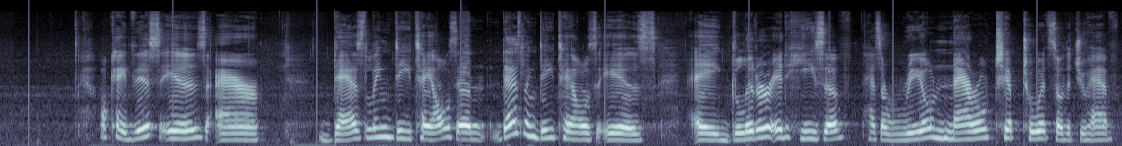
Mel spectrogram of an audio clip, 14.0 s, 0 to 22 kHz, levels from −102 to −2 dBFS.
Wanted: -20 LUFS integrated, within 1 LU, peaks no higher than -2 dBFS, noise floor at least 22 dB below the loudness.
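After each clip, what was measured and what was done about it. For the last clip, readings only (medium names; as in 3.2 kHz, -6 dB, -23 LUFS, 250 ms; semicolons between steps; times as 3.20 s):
clicks found 8; loudness -22.0 LUFS; peak level -6.5 dBFS; loudness target -20.0 LUFS
-> de-click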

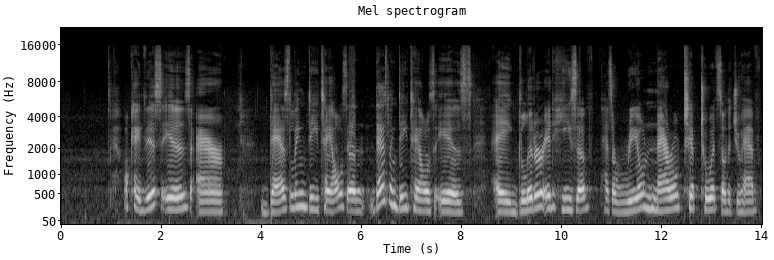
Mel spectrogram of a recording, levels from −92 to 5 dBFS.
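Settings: clicks found 0; loudness -22.0 LUFS; peak level -9.5 dBFS; loudness target -20.0 LUFS
-> trim +2 dB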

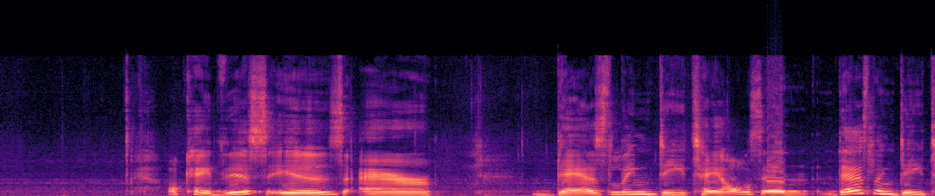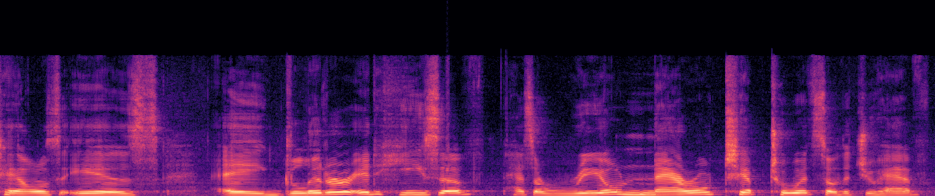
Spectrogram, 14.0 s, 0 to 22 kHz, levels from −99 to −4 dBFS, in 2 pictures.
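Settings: loudness -20.0 LUFS; peak level -7.5 dBFS; noise floor -57 dBFS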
